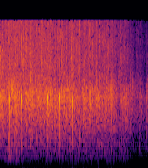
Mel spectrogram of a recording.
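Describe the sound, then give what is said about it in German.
A crowd claps steadily in applause for God, a dense wash of many hands with a few sharper individual claps standing out, then slowly thinning and fading toward the end. “Ja, gib mal deinem Gott einen Applaus.”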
